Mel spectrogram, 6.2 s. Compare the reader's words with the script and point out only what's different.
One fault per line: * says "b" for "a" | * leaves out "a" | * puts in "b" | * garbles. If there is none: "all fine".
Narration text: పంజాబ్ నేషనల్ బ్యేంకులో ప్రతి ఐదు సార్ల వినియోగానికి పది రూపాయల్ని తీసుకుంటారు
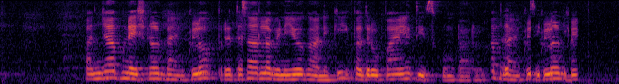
* leaves out "ఐదు"
* garbles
